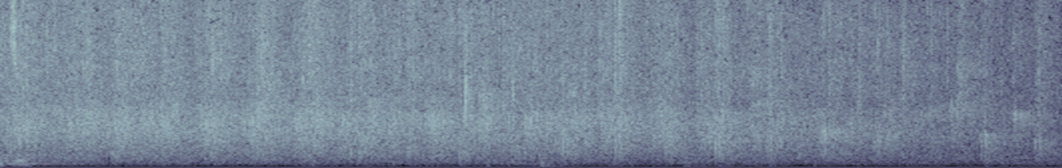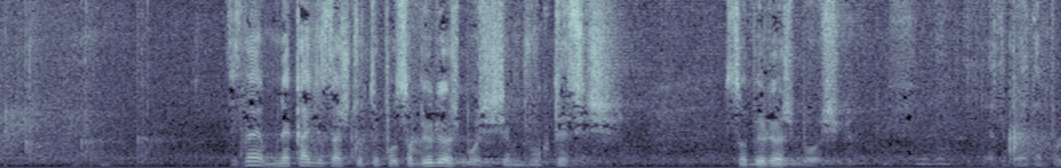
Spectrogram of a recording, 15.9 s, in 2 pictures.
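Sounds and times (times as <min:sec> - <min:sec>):
audience applauding: 0:00.0 - 0:09.2
speech: 0:09.8 - 0:12.7, 0:13.4 - 0:14.6, 0:15.5 - 0:15.9.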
